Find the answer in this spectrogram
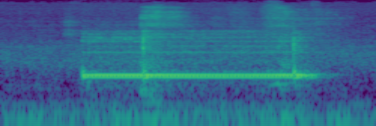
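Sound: telephone dialing and ringing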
